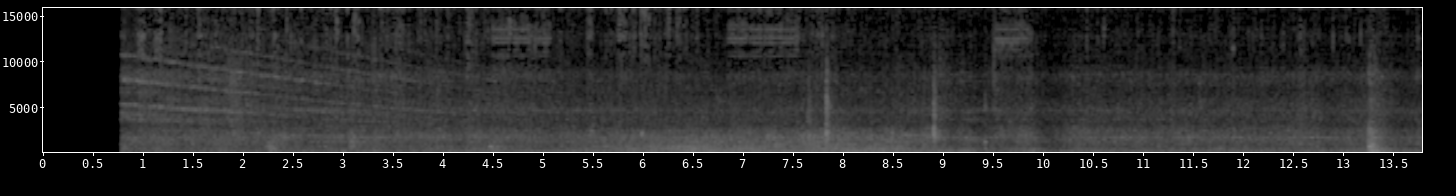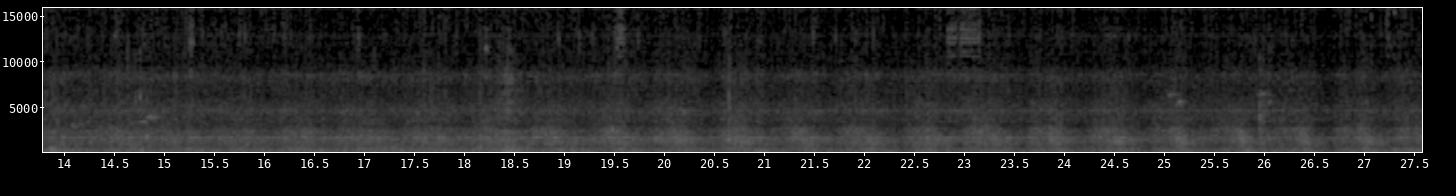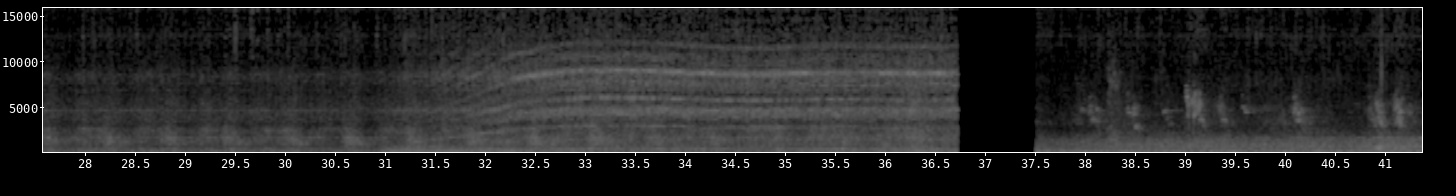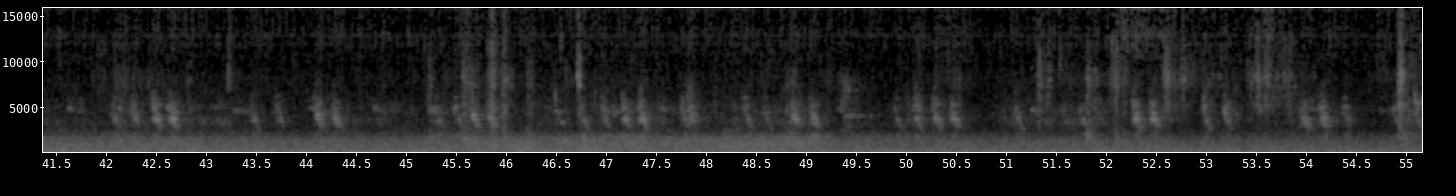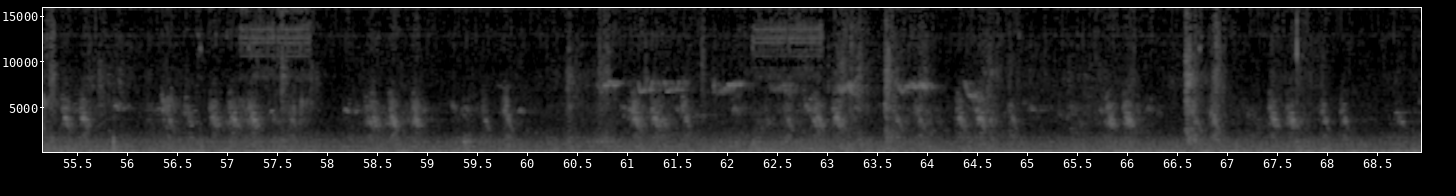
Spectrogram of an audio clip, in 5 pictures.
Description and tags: So de la casa
El meu contingut sonor és una fusió de contrastos entre els sons produïts a un pati de llums,amb les rentadores funcionant i els sons del carrer un bon matí al meu poble,amb els ocellets i la tanquilitat del matí.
